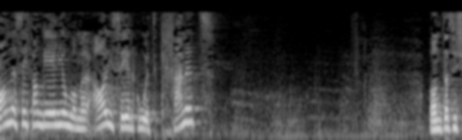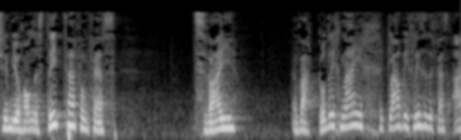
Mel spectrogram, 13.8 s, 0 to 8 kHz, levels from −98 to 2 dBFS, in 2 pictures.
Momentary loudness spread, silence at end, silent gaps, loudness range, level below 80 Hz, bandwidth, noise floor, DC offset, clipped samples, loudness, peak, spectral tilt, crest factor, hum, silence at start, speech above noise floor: 10 LU; 0 s; none; 9 LU; -44 dBFS; 6.6 kHz; -62 dBFS; under 0.1%; under 0.1%; -22 LUFS; -4 dBFS; -9 dB/octave; 18 dB; none; 0 s; 41 dB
